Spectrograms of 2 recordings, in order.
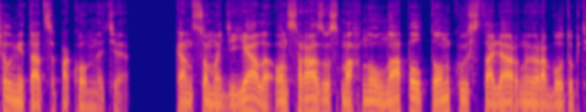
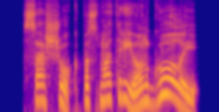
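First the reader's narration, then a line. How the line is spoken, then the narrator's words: Shouting woman. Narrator (Russian): закричала она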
